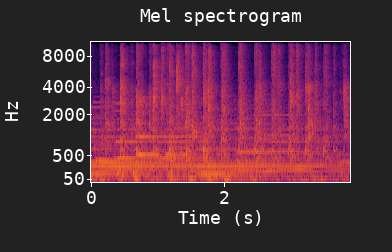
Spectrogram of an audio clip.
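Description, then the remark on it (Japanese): An audience at a church worship service claps steadily for several seconds, offering applause to the Lord, a dense, irregular patter of many hands at an even loudness, with sustained musical tones humming underneath. “主に英語の拍手を捧げましょう”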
